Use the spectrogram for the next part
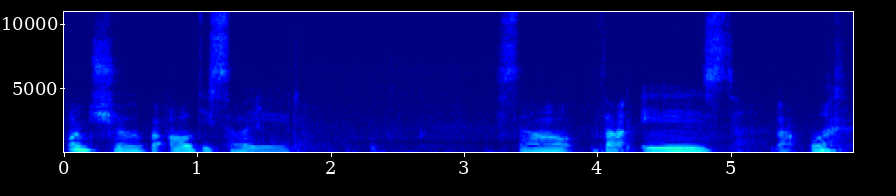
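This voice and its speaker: A woman with a slightly croaky voice, chatting in a rambling way about her cross-stitch progress at home. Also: mid-range voice, fairly even intonation, drawn-out words, slight background noise. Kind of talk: casual chat showing craft progress. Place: at home at a table.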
